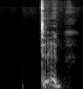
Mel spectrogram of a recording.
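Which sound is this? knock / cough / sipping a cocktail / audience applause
cough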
